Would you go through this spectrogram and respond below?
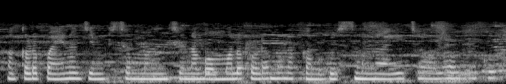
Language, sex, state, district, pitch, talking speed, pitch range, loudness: Telugu, female, Telangana, Hyderabad, 260 Hz, 130 wpm, 250-270 Hz, -15 LUFS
